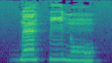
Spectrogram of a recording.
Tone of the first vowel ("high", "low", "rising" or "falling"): high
